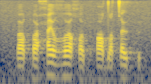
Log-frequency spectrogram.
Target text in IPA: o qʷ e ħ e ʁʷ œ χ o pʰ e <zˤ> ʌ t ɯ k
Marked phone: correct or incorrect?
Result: incorrect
